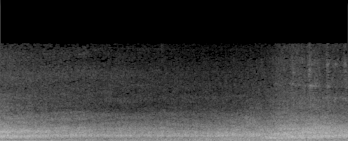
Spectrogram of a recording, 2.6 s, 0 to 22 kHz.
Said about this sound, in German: Ganz schön viel Verkehr. Ja, ganz schön viel. Auto 2 und 3.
